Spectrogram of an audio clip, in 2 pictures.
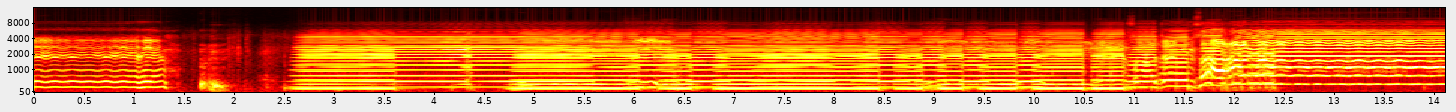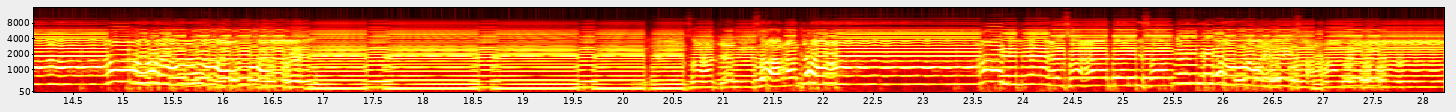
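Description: Free-reed instrument playing a slow melody with wavering, ornamented notes over held low drone notes, after a brief pause about two seconds in.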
